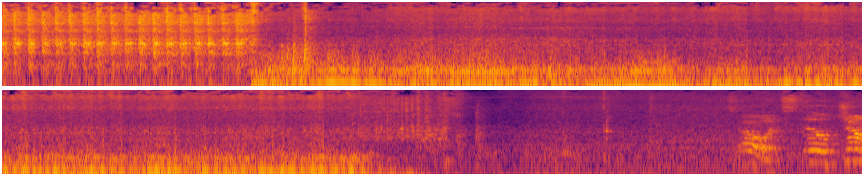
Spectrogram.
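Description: A Corvette engine cranks and fires up with the belt shim removed, settling into a loud, steady running drone before shutting off, followed by faint clicks.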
